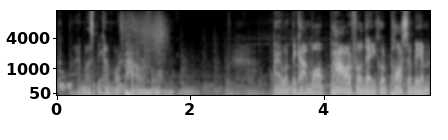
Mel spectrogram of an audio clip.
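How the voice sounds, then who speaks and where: Doing a put-on character voice, a man speaks raspy and very deep at a moderate pace with long, frequent pauses, as clear music plays in the background. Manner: menacing, rude, mean.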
